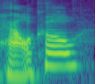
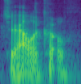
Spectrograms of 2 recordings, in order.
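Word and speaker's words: Jaleco: i guess it does note that in some games they do pronounce it at the boot screen and it is pronounced uh jaliko i don't know why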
